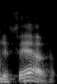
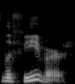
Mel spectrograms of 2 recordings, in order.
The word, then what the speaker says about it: Lefebvre: I don't want it pronounced the French way because I didn't grow up that way.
